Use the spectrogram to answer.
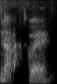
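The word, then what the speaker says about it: Nachtwey: played about the more photographer yeah yeah James knocked away yeah and it's spelled like n-a-c-h-t-w-e-y um there was something there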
